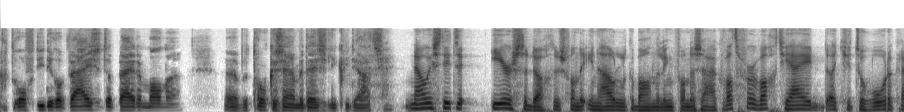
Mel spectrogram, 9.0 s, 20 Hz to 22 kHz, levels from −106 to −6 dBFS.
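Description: At 6.92 to 6.96 s, just after "inhoudelijke behandeling van de", there is a short concealed packet loss. About 20 ms of the speech never arrived in time. The receiver covered the gap by extending the preceding sound, then blended back into the real signal. It is heard as a brief smear in the speech. This happens on a call path with nothing above 8 kHz, which fits a wideband codec such as G.722.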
